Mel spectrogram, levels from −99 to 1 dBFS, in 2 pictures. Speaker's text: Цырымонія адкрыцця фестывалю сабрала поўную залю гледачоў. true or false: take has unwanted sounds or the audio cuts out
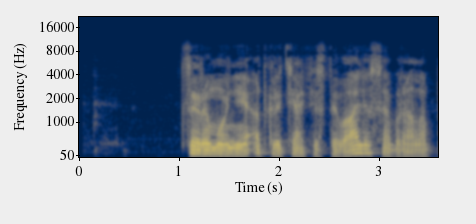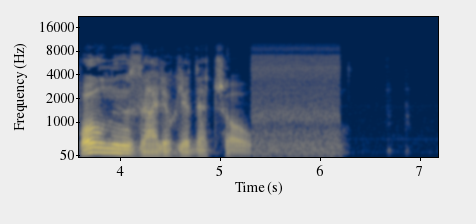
false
